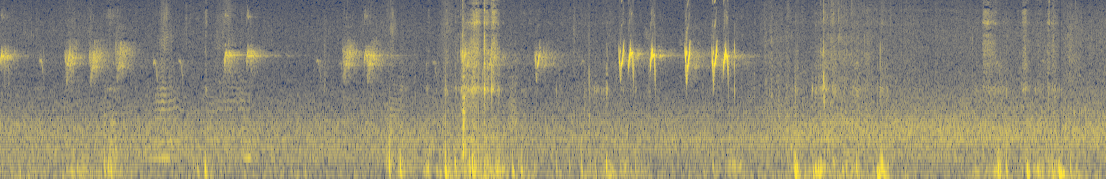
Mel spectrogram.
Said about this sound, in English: Bird, different bird.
